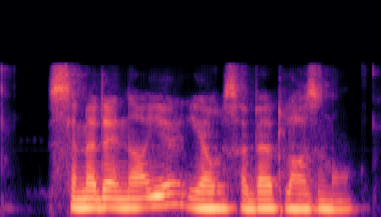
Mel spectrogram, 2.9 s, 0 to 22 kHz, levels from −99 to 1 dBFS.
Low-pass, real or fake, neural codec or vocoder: 7.2 kHz; fake; codec, 16 kHz, 4 kbps, X-Codec, HuBERT features, trained on LibriSpeech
